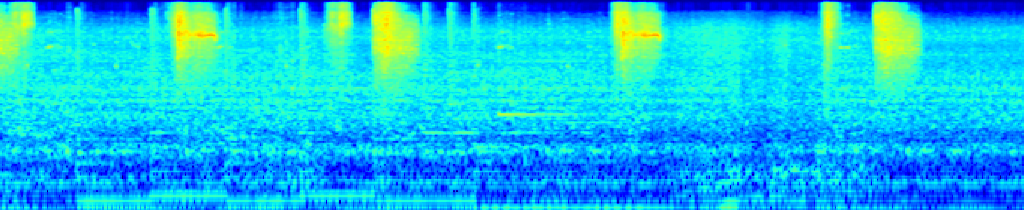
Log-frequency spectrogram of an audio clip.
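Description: A heavy truck in SnowRunner idles with a low diesel rumble while repeated sharp air-brake hisses burst out at intervals, steady and close with no talk.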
